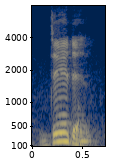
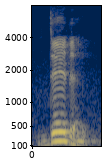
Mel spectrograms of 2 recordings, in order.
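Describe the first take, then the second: The two takes are said the same way.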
